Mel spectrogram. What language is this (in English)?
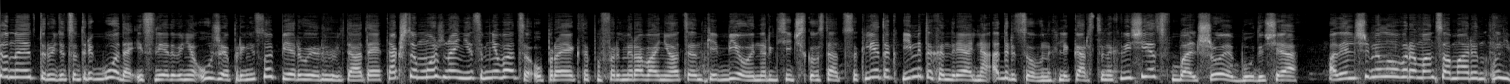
Russian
